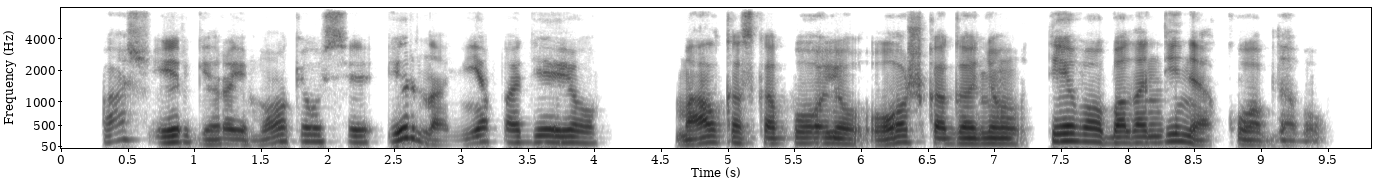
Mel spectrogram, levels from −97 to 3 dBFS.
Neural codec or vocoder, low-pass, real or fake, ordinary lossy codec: vocoder, 22.05 kHz, 80 mel bands, WaveNeXt; 7.2 kHz; fake; Opus, 64 kbps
